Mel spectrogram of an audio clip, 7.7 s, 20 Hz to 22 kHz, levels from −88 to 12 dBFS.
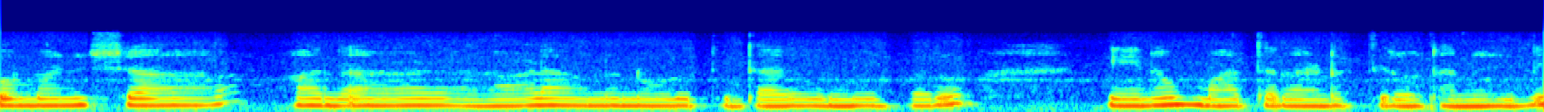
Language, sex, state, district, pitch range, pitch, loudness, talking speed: Kannada, female, Karnataka, Belgaum, 190-205 Hz, 195 Hz, -16 LUFS, 80 wpm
